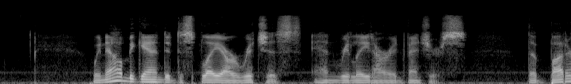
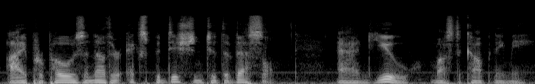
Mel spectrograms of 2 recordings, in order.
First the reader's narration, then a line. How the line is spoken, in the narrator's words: I added in a low tone, lest I should distress my wife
